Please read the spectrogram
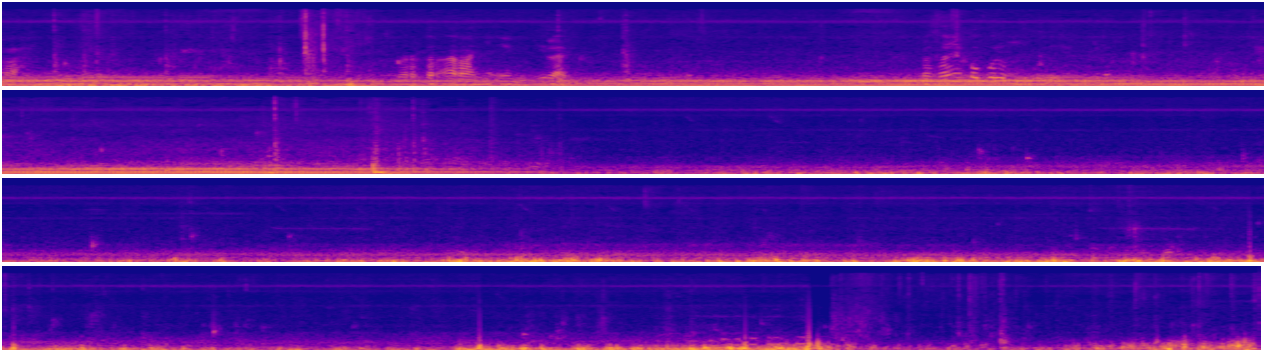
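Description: Small wooden fishing boat's engine running at a steady speed, then shut off about eleven seconds in. After it stops there is only a low, uneven rumble that rises and falls.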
